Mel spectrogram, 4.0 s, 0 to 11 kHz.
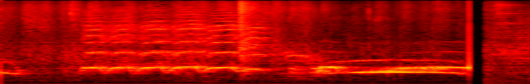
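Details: Pet doves, from a household keeping Ringneck, Senegal and hybrid doves, recorded April 25, 2021: a steady, low, tonal coo that holds a level pitch for about a second and a half, pauses briefly, then returns as a second, slightly lower sustained coo.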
